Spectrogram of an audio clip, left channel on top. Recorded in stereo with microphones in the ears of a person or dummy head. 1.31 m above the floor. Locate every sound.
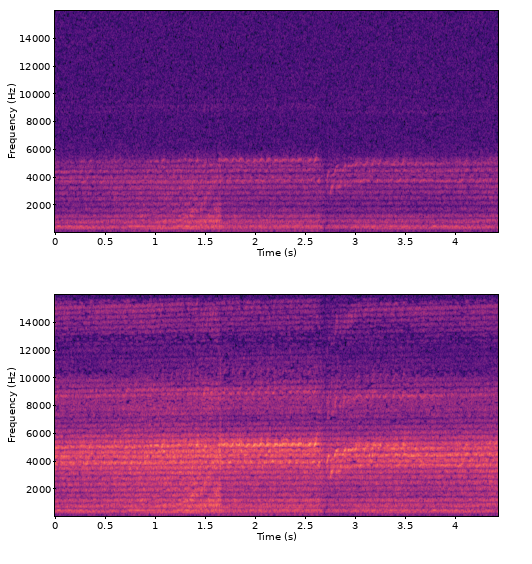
0.0 s a drone: 70° right (ahead or behind)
